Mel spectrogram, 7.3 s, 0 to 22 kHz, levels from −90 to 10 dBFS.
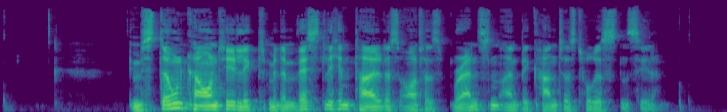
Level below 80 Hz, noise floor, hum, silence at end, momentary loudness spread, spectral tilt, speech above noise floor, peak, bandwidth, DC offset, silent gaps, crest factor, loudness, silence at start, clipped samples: -50 dBFS; -64 dBFS; none; 0.7 s; 13 LU; -4.5 dB/octave; 46 dB; 0 dBFS; 16.5 kHz; under 0.1%; none; 20 dB; -18 LUFS; 1.3 s; under 0.1%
